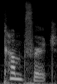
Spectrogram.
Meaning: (noun) 1. Contentment, ease 2. Something that offers comfort 3. A consolation; something relieving suffering or worry 4. A cause of relief or satisfaction
- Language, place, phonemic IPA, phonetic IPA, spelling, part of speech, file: English, California, /ˈkʌm.fɚt/, [ˈkʰɐɱ.fɚt], comfort, noun / verb, En-us-comfort.ogg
